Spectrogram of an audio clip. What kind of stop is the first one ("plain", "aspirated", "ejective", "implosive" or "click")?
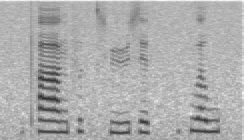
aspirated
